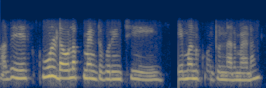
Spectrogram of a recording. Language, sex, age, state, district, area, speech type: Telugu, female, 30-45, Andhra Pradesh, Chittoor, rural, conversation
